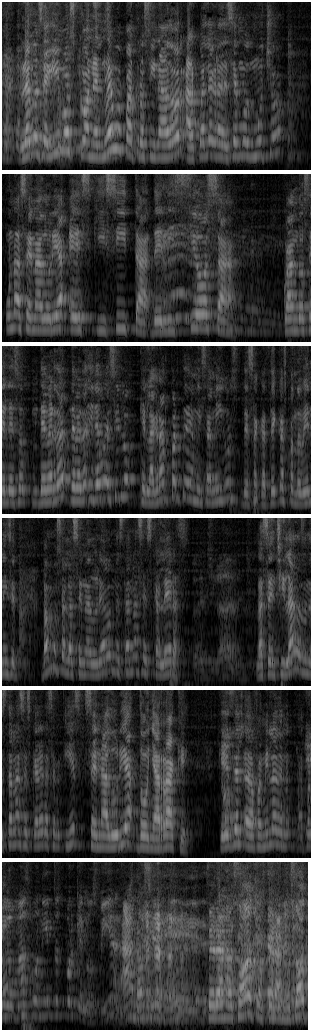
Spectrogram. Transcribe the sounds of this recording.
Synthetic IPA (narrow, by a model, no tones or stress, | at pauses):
lwe̞ɣo̞s̬e̞ɣimo̞sko̞ne̞lnwe̞βo̞pat̪ɾo̞sinað̞o̞ɾalkwalːe̞aɣɾað̞e̞se̞mo̞zmut͡ʃo̞ | unase̞naðuɾiaʔeskisit̪aðe̞lisjosa | kwand̪o̞se̞le̞sod̪e̞βe̞ɾðaðd̪eβeɾðaðiðe̞βo̞ðe̞siɾlo̞ke̞laɣɾampaɾt̪e̞ðe̞misamiɣo̞zðesakat̪e̞kaskwand̪oβjend̪isen | bamo̞salase̞nað̞uɾiaðo̞nd̪est̪anlase̞skale̞ɾas | lase̞nt͡ʃilaðazðonest̪anlas̬e̞skale̞ɾaseie̞sːe̞naðuɾiaðo̞ɲarake̞ | keezðeafamiljaðelopeɾðlomazβonit̪oespoɾkenozfiaanosi | pe̞ɾoano̞so̞t̪ɾo̞spe̞ɾoanosot̪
